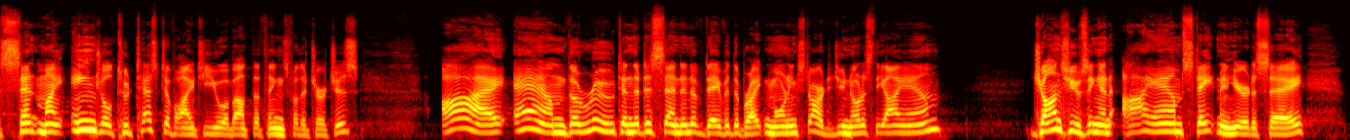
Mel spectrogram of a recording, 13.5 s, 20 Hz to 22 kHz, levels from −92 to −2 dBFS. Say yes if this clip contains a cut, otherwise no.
no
